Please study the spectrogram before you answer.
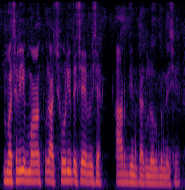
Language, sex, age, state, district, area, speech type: Maithili, male, 60+, Bihar, Purnia, rural, spontaneous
